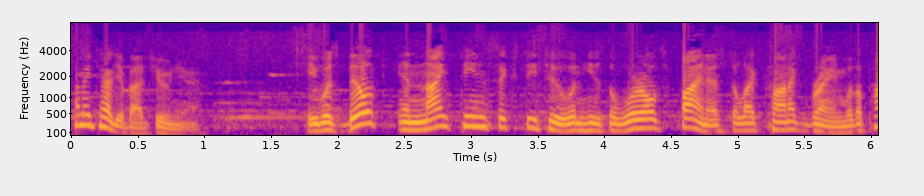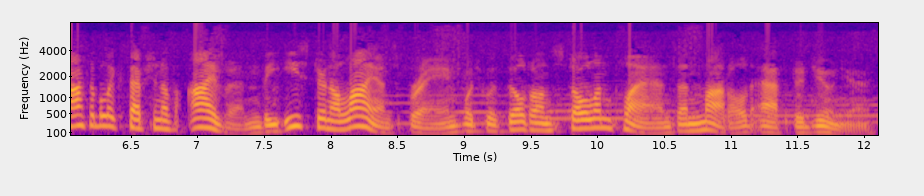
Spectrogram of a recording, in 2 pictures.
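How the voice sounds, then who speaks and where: A man's voice: medium pitch, very animated, a little fast, faint music behind. A man playing a young former rocket pilot turned computer operator in a 1950s radio drama, plain-spoken and matter-of-fact. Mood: matter-of-fact, confiding. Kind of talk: 1950s radio drama, first-person narration and dialogue. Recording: thin phone-like old radio recording.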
